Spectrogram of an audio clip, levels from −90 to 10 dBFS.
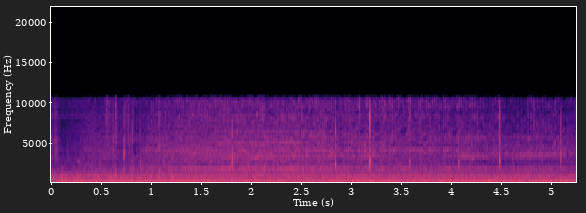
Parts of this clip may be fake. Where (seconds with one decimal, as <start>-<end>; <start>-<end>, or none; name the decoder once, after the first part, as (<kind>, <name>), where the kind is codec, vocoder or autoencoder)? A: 0.0-0.8 (autoencoder, DAC-VAE)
